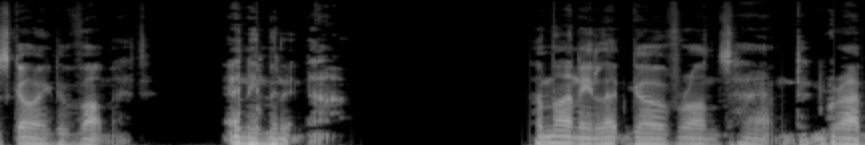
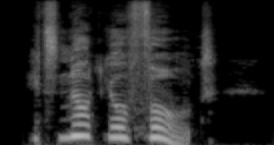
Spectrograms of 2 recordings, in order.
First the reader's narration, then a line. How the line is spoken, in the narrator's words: she said desperately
